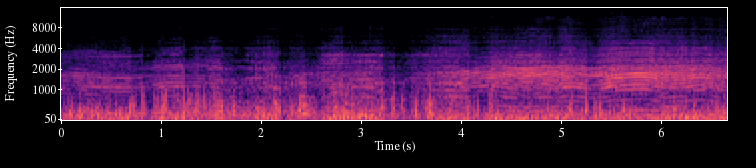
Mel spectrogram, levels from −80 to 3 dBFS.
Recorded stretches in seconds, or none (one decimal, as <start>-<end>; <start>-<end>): 0.0-1.6; 4.1-6.7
